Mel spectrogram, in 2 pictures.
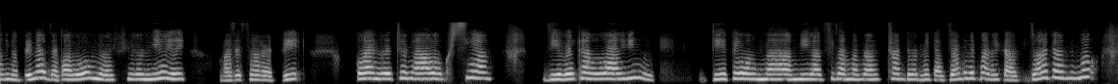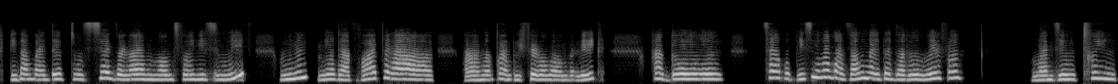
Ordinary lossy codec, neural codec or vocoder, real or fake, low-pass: none; codec, 16 kHz, 0.5 kbps, FreqCodec, smaller model; fake; 7.2 kHz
